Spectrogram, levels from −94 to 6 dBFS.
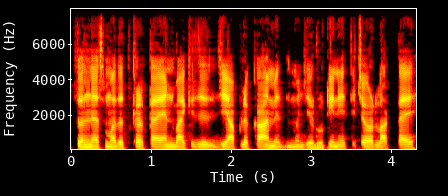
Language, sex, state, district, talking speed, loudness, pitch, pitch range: Marathi, male, Maharashtra, Dhule, 210 wpm, -19 LUFS, 120 Hz, 115-125 Hz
